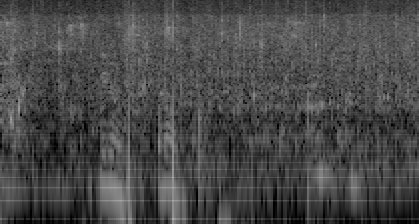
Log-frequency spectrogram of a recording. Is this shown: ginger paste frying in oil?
no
